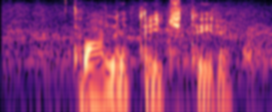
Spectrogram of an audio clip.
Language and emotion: Russian, sad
